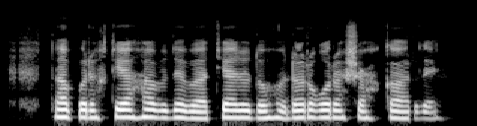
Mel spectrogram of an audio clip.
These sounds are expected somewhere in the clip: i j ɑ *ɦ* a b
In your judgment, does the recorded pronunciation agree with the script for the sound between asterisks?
yes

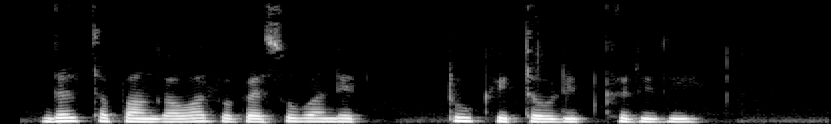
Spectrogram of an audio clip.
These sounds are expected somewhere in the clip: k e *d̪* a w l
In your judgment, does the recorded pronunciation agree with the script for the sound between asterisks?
no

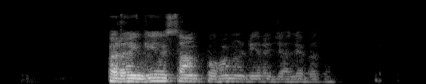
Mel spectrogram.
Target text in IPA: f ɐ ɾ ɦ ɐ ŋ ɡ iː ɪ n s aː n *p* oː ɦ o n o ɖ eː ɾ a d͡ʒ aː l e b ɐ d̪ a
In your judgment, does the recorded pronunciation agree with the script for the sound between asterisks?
yes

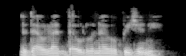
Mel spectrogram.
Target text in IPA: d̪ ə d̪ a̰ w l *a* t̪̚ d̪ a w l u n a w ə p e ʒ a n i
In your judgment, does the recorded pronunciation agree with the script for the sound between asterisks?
yes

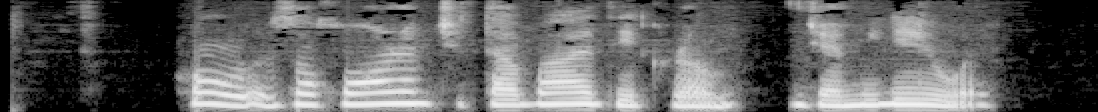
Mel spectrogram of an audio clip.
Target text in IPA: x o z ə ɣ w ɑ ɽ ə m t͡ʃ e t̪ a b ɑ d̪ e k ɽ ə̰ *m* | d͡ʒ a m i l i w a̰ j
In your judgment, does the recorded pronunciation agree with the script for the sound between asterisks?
yes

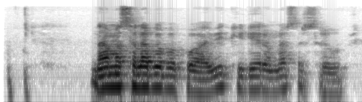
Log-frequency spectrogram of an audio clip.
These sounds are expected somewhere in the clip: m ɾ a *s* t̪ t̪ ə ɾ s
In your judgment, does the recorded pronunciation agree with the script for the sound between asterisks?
yes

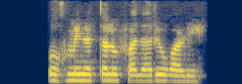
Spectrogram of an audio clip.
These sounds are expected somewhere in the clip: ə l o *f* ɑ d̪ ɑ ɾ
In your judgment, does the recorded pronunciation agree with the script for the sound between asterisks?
yes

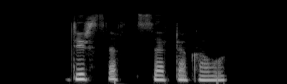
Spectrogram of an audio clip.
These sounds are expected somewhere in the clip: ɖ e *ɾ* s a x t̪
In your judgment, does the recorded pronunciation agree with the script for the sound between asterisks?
yes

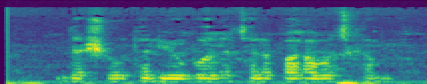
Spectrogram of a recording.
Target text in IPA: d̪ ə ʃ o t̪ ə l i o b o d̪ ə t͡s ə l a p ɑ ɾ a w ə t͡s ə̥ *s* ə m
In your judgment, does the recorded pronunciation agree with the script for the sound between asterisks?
no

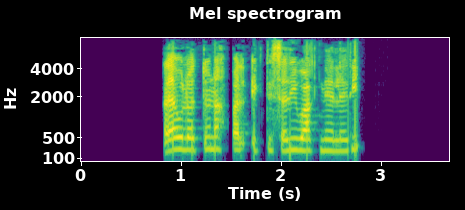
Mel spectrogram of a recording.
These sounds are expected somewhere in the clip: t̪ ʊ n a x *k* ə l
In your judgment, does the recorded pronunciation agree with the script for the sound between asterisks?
no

